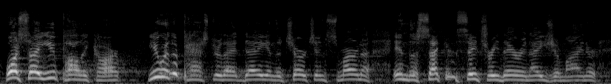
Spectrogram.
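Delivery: usual speaking voice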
